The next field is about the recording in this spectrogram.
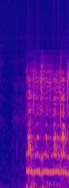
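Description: After a brief hush, a dog lets out a loud, nasal, duck-like quacking noise that holds steady for about a second, with no talking.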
